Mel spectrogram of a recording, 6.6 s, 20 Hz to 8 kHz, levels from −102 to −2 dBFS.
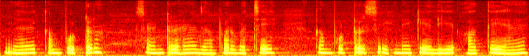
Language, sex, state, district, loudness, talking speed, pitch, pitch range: Hindi, male, Bihar, Vaishali, -16 LUFS, 120 wpm, 195 Hz, 185-200 Hz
